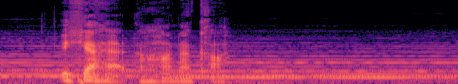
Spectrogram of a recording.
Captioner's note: bird speaking in a foreign language; soft music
